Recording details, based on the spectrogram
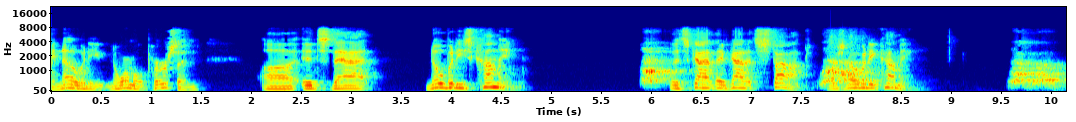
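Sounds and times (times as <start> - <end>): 
speech: 0.0 - 4.8, 6.2 - 8.7
dog giving a drawn-out bark: 5.9 - 6.4, 7.6 - 8.4, 9.6 - 10.1.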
